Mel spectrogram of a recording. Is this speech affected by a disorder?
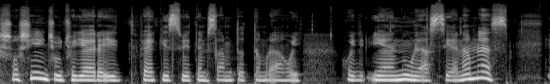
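Yes: hearing impairment; competes in deaf athletics at the Deaflympics; tried signing with japanese sign-language users at the competition.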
